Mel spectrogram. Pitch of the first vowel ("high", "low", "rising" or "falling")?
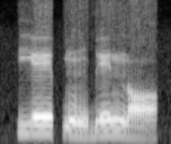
high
